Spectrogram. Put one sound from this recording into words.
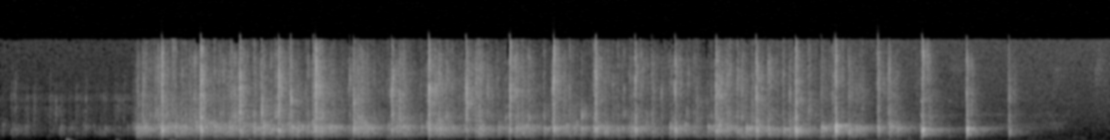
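An audience applauds with lively clapping.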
